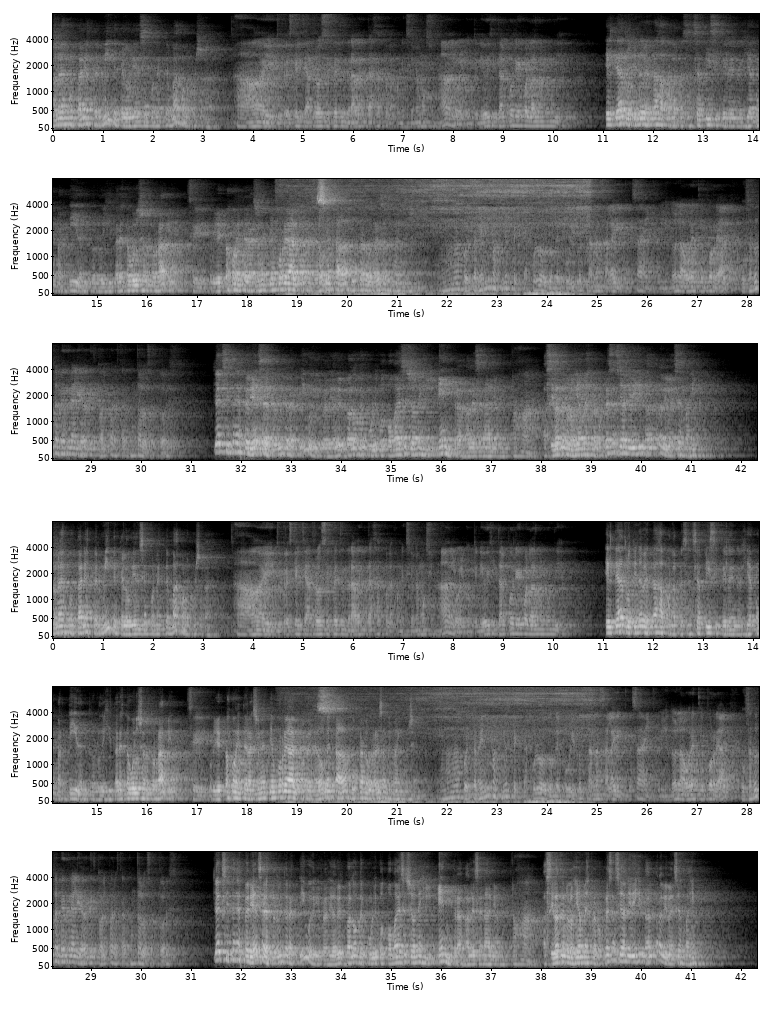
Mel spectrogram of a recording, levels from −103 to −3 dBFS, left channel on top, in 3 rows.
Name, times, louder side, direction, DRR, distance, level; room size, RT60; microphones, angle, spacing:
voice 1, 0.0-3.2 11.1-16.6 17.3-21.5 31.5-37.2 38.0-41.1, right 2 dB, 75° right, 3 dB, 0.6 m, -30 dB
voice 2, 3.6-10.3 16.8-17.3 21.8-30.7 37.4-37.9, right 1 dB, 20° right, 1 dB, 0.5 m, -39 dB
sound 1, 18.6-24.9, left 5 dB, 55° left, 0.5 m, -39 dB
7.7 x 3.5 x 5.5 m, 2.3 s
head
